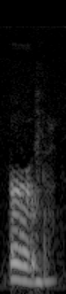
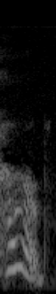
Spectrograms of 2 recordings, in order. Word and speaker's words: herb: And until I one day shook my head and I'm just like, why do you call it herb? The H is silent.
